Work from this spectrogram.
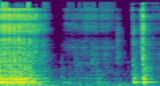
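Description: Sewing machine stitching a trouser back pocket: a brief whirring run that stops, then a short second burst, close and fairly loud.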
